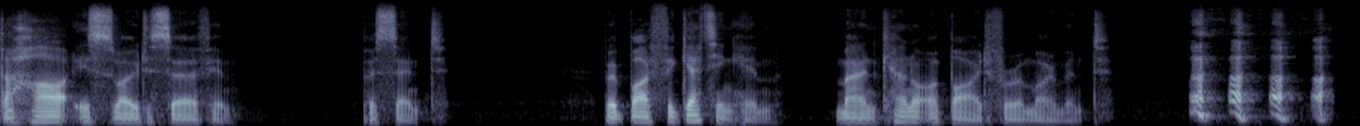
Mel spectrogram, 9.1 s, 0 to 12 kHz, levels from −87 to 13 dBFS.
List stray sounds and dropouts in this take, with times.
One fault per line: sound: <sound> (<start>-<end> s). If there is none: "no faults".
sound: laugh (7.9-8.9 s)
